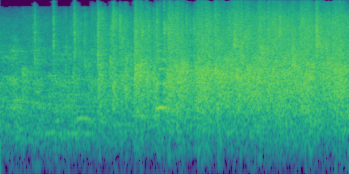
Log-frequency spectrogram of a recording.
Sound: applause

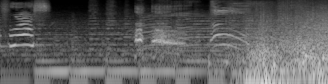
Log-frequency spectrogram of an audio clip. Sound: squealing

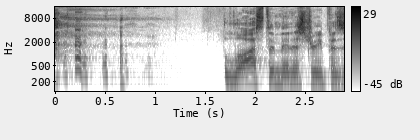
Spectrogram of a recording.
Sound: laughing

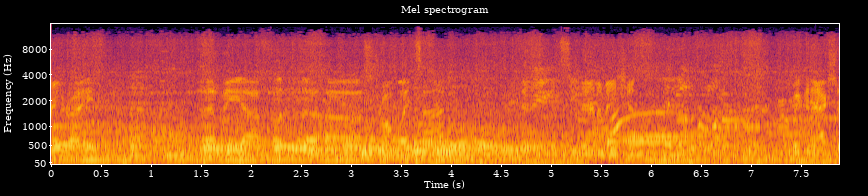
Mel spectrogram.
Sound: crowd ohhh and ahhs's and laughs

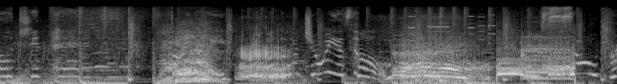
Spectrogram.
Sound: intersperced with roaring sounds

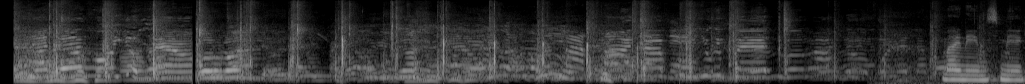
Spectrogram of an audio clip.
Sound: chanting

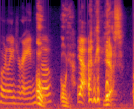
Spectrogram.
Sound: laughs

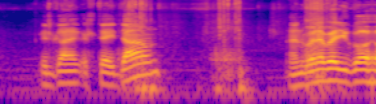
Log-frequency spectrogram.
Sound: machine whirs

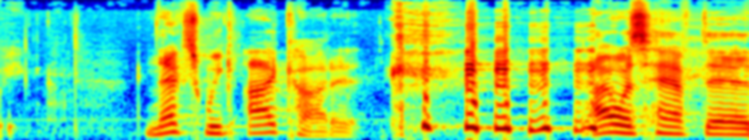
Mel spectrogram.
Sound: laughs

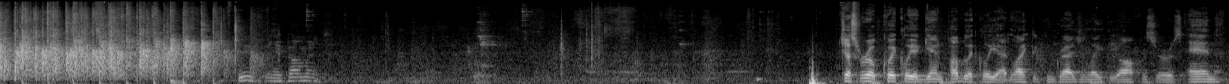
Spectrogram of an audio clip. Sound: applause

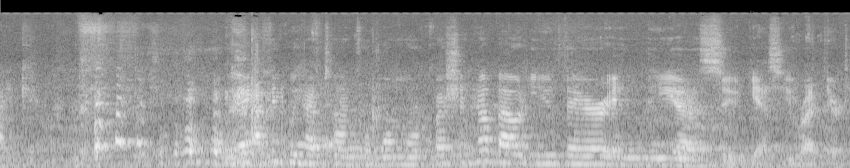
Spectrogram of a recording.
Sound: audience giggling

